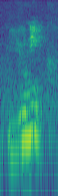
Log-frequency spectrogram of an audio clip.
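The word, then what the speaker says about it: unique: 36वां शब्द है यूनिक। क प्रोनाउंसिएशन में आता है, लेकिन स्पेलिंग में के नहीं यूज होता है।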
